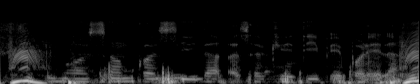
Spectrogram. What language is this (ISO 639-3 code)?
bho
